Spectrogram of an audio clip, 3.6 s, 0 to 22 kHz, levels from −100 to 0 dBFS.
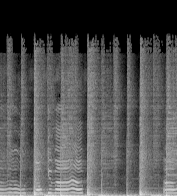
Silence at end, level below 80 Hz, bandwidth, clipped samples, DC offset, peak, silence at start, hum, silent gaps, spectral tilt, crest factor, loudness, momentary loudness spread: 0 s; -24 dBFS; 18 kHz; under 0.1%; under 0.1%; -2 dBFS; 0 s; none; none; -5 dB/octave; 16 dB; -21 LUFS; 8 LU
